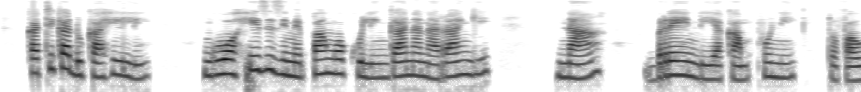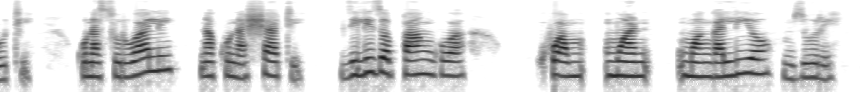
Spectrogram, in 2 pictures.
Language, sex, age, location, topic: Swahili, female, 25-35, Nairobi, finance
